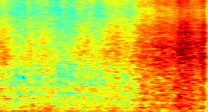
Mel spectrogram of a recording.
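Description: Soft rustling of clothing being handled, swelling louder near the end.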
